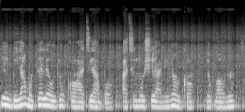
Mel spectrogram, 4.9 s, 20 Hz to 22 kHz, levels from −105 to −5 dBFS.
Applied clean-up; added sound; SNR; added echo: none; Snare drum; 17 dB; none.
